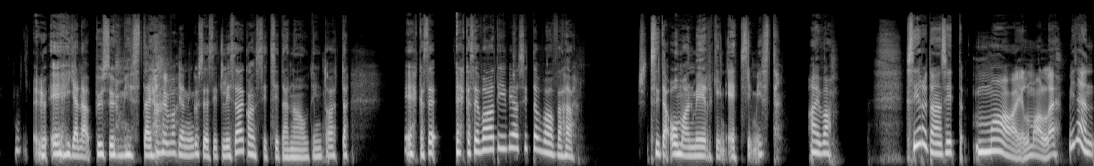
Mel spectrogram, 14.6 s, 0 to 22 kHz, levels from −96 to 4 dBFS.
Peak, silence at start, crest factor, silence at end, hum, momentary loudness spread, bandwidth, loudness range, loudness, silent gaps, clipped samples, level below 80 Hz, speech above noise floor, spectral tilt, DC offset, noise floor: -4 dBFS; 0.2 s; 16 dB; 0 s; none; 10 LU; 16.5 kHz; 3 LU; -19 LUFS; 5.26-5.33 s, 5.93-6.05 s, 8.24-8.52 s, 10.58-10.78 s, 11.33-11.55 s; under 0.1%; -62 dBFS; 68 dB; -5 dB/octave; under 0.1%; -87 dBFS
